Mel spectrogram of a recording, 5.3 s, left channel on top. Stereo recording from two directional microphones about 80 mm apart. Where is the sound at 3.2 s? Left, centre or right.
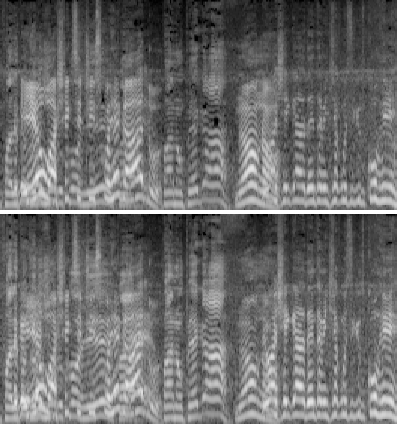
Left.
